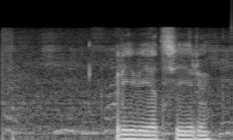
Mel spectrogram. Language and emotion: Russian, neutral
